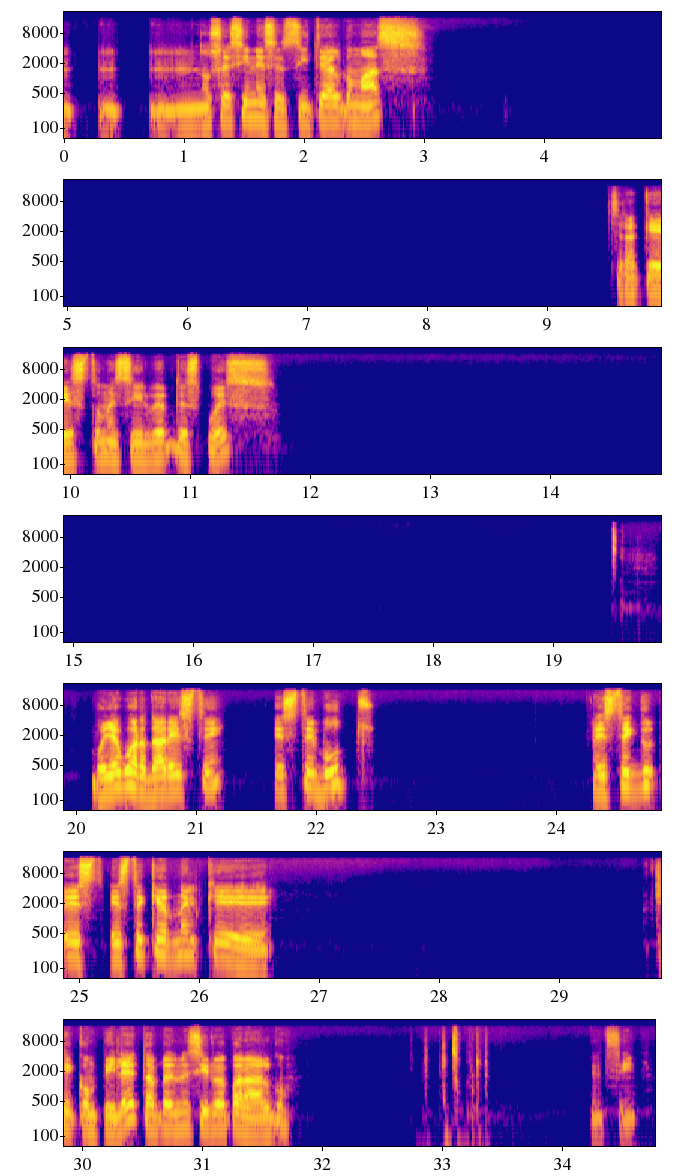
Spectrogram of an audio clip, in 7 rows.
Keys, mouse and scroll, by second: 32.6-33.7 typing.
